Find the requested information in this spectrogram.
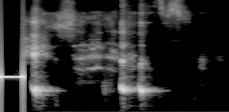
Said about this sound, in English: I probably shouldn't have swore there. It's okay. That's why we got the beep.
